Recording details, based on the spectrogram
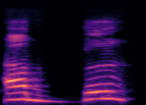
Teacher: باقاعدہ اس میں 2 حرف کا آپ کو وقت لگانا ہوگا اور مضبوطی جماؤ تشدید کی وجہ سے اس میں برقرار رکھنی ہوگی، تو ایسا قلقلہ قلقلہ اکبر کہلاتا ہے.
